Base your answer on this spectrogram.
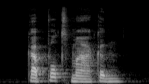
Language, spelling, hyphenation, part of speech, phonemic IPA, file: Dutch, kapotmaken, ka‧pot‧ma‧ken, verb, /kaːˈpɔtˌmaːkə(n)/, Nl-kapotmaken.ogg
- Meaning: to break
